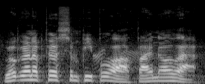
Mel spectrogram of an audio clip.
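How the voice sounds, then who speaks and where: Expressive and fairly quick, this gaming channel host's voice sits on the high side as he gives rambling, self-correcting, chatty commentary on a racing game. His voice is worn from hours of talking, and a little hiss or hum can be heard.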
